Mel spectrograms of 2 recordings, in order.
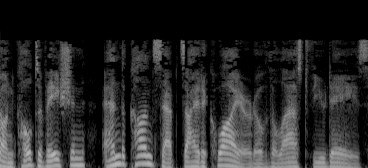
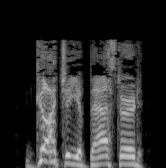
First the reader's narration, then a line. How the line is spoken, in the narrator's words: Dale yelled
